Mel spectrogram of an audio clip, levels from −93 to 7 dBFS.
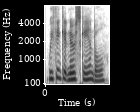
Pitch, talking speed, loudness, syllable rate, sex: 235 Hz, 235 wpm, -14 LUFS, 5.2 syllables/s, female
